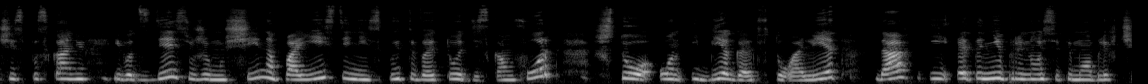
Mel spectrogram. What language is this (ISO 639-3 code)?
rus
